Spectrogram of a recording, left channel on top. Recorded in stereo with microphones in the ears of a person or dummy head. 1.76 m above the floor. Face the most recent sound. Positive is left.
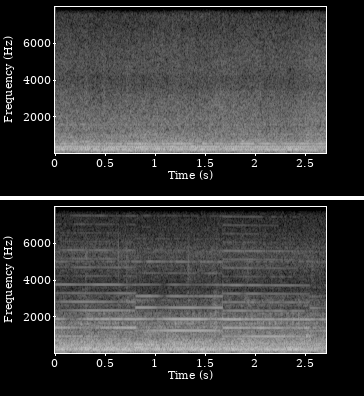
turn(degrees=-70)  # may be behind; listen again after turning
